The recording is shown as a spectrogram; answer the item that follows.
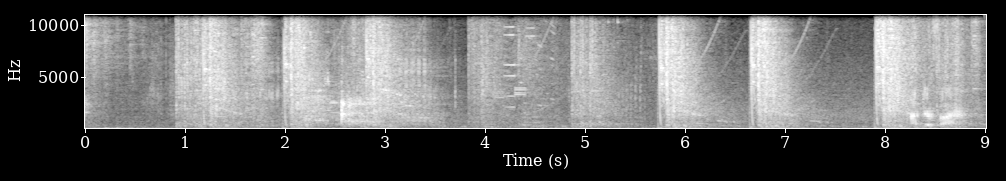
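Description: Dense, continuous gunfire in a Mass Effect 2 battle, repeated bursts of shots and booms layered over a loud background mix, with a voice speaking briefly amid the fighting.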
